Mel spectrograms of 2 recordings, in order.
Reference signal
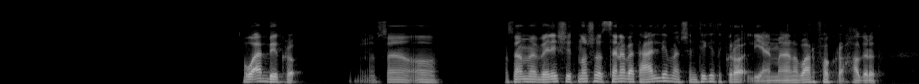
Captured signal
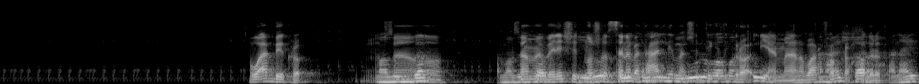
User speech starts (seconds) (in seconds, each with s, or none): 3.7 s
